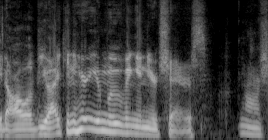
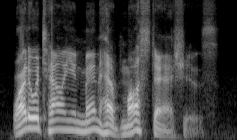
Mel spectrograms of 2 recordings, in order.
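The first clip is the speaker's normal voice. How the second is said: over-the-top vaudeville-style delivery, pitched up; 5 semitones higher than usual. Retelling a joke again after being told to retry: over the top joke delivery. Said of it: "Take it e-, take it down a peg".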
